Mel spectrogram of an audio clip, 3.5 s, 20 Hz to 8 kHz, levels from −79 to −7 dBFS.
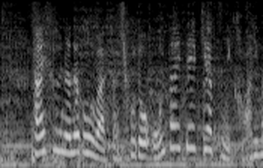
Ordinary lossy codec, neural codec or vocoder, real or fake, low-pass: none; codec, 16 kHz, 8 kbps, FreqCodec, smaller model; fake; none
